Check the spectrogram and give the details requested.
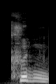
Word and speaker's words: couldn't: The T is silent, so it becomes we couldn't go.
